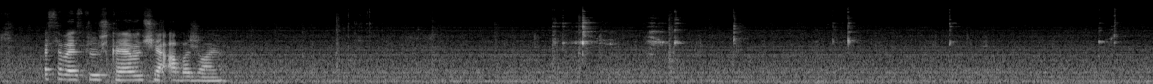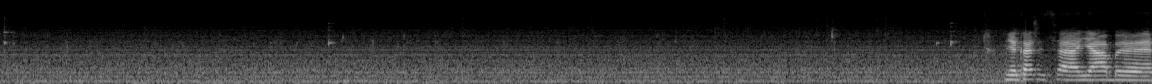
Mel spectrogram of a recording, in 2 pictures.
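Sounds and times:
low room hum: 0:00.0 - 0:23.0
cutlery clinking against glass: 0:05.5 - 0:07.5, 0:08.2 - 0:08.6, 0:11.0 - 0:11.7, 0:14.8 - 0:15.1.

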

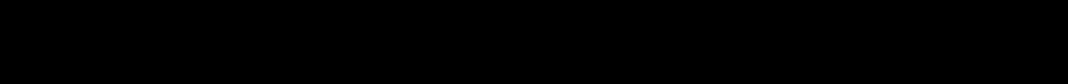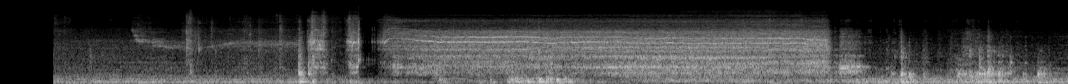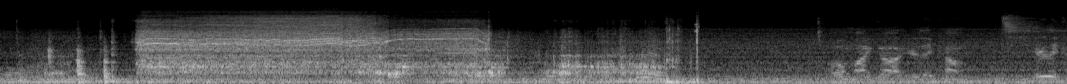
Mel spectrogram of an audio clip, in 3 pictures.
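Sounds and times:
knocks and clatter: 0:13.5 - 0:16.8, 0:19.1 - 0:22.7
cordless drill motor whine: 0:13.8 - 0:19.4, 0:22.7 - 0:26.5.

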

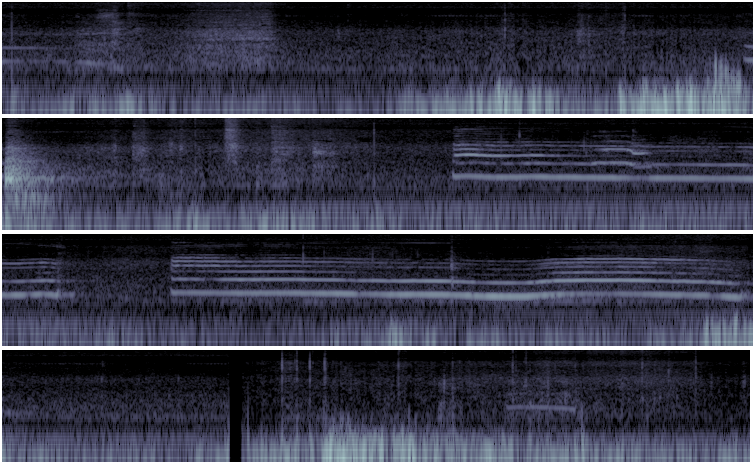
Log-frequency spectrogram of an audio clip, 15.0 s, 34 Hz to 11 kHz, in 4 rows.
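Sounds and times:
cat meowing: 0:06.0 - 0:11.3.

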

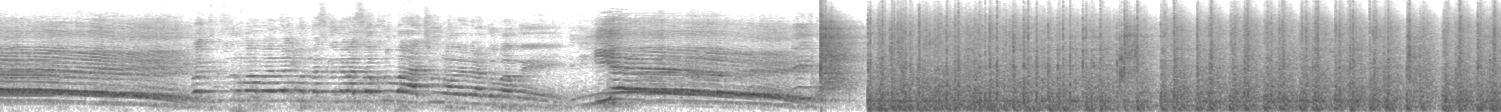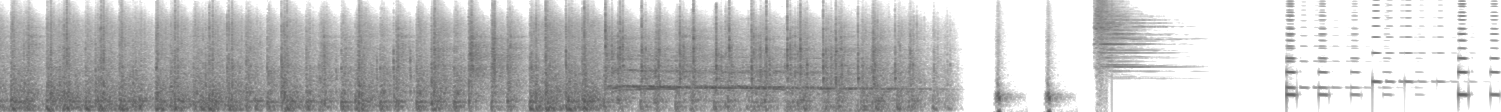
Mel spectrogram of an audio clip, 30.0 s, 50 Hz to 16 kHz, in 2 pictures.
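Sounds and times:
drummers beating wooden drums: 0:08.7 - 0:24.7.

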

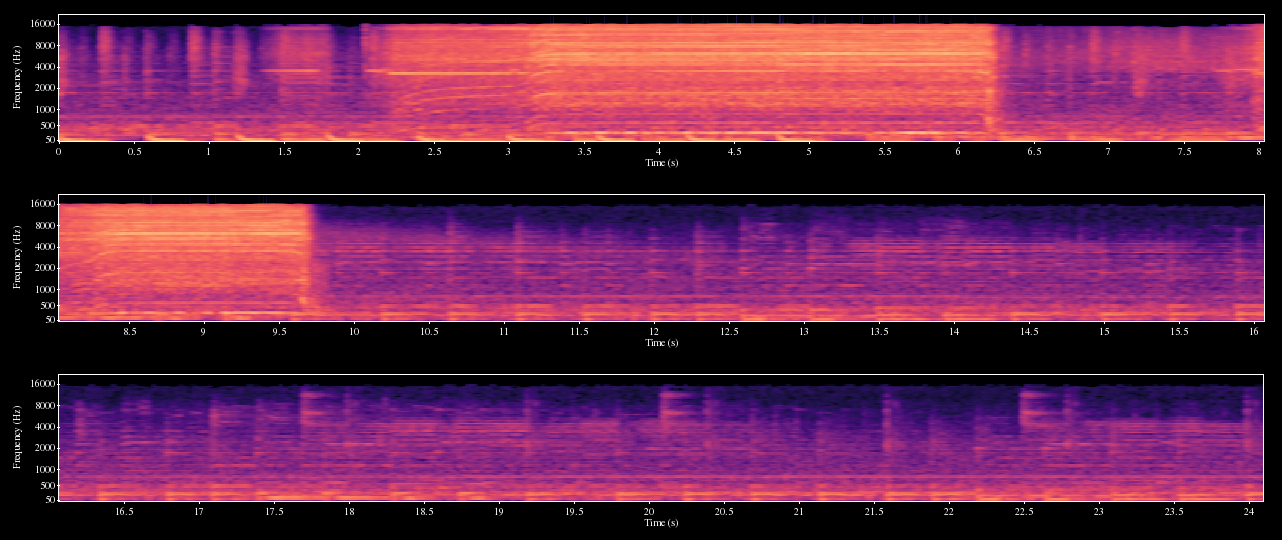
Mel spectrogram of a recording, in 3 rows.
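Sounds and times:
background music with steady beat: 0:00.0 - 0:24.0
power drill boring into wood: 0:01.4 - 0:06.4, 0:07.8 - 0:09.9.

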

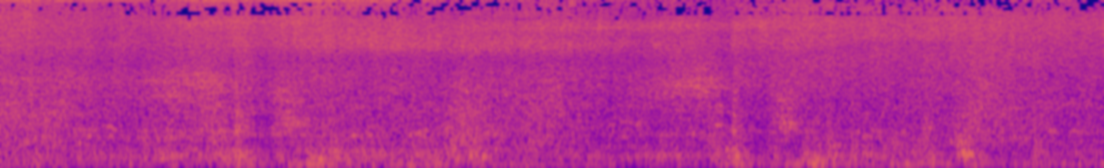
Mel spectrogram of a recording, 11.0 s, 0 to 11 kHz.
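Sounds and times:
steam hissing: 0:00.0 - 0:11.0.

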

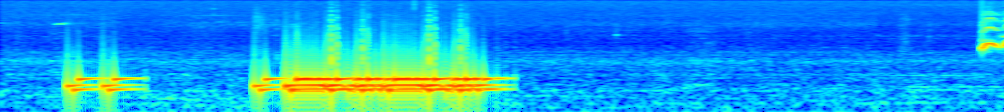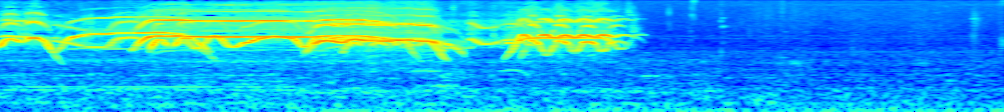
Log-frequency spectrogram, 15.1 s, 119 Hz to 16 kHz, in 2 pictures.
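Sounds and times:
high-pitched swooping whistles: 0:07.4 - 0:12.3.

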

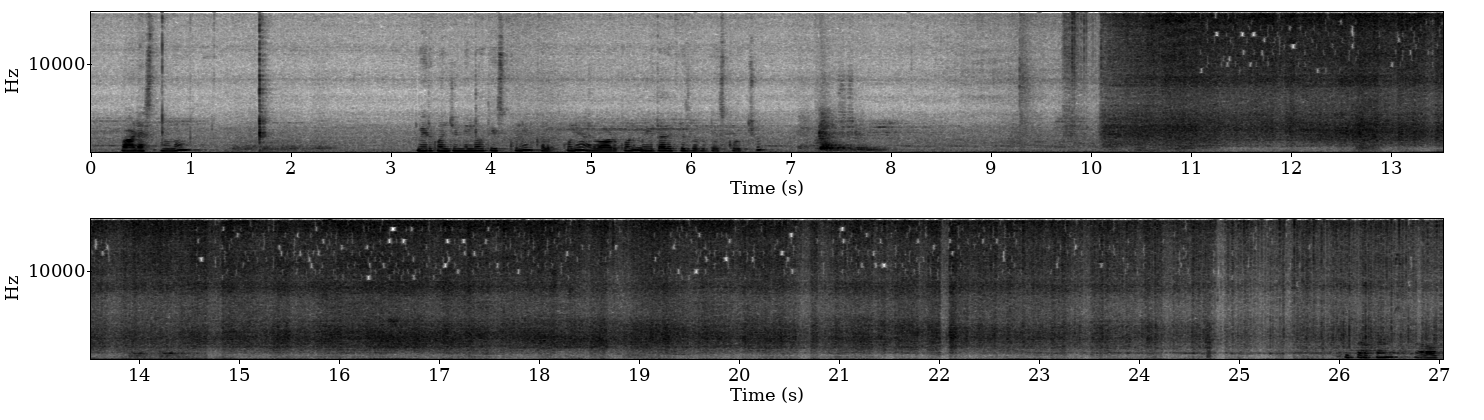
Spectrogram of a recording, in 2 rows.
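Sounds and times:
batter sizzling on hot pan: 0:09.7 - 0:27.0.

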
